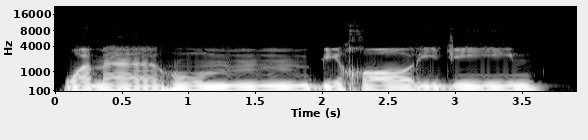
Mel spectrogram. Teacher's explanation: if what comes after the Meem sakinah is a ba, then you'll extend the Meem for two harakat, which is about 1 second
